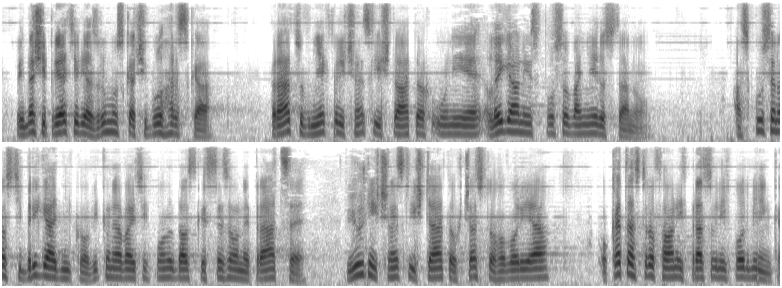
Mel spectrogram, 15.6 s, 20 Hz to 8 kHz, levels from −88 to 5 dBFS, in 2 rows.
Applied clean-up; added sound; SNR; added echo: neural separator model SepFormer DNS4.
